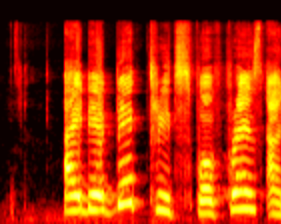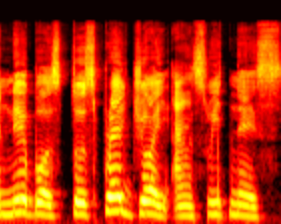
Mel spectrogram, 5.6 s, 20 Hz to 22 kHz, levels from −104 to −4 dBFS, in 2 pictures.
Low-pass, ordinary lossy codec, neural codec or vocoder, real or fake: 14.4 kHz; none; vocoder, 48 kHz, 128 mel bands, Vocos; fake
